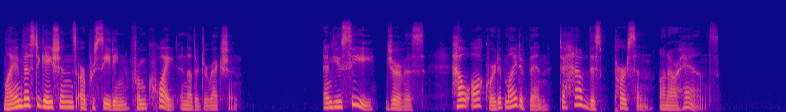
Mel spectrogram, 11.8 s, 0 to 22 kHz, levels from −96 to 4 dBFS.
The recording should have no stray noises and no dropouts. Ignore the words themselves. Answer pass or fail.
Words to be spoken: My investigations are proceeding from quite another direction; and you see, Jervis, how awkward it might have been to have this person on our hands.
pass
